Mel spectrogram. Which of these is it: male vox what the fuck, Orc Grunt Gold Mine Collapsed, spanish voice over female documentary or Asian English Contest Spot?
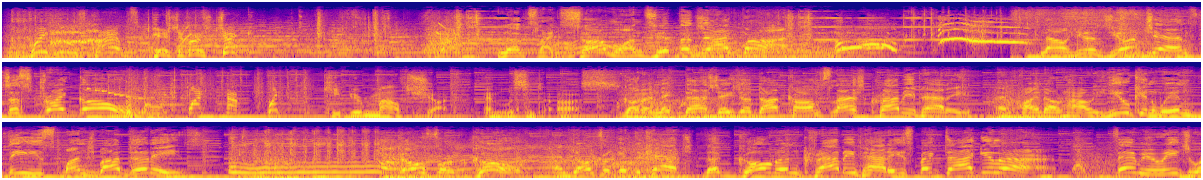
Asian English Contest Spot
